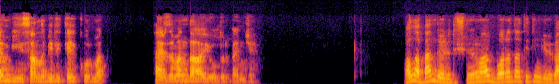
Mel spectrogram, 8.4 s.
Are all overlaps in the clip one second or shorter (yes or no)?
yes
